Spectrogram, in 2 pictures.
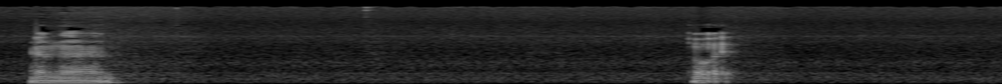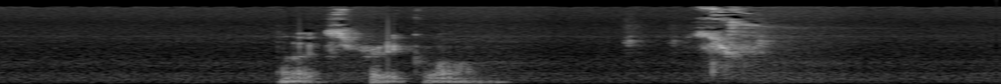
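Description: A young man speaks briefly and close by, in short bursts.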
